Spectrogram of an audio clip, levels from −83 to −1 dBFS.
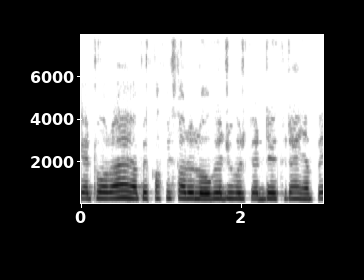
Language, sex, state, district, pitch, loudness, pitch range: Hindi, female, Punjab, Kapurthala, 275 Hz, -14 LUFS, 270-285 Hz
